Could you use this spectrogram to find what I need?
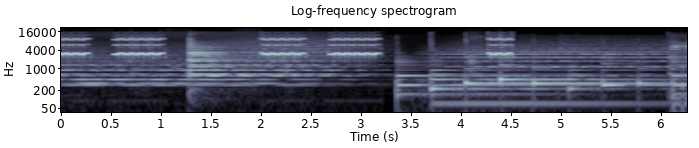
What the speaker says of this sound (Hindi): अरे फोन।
